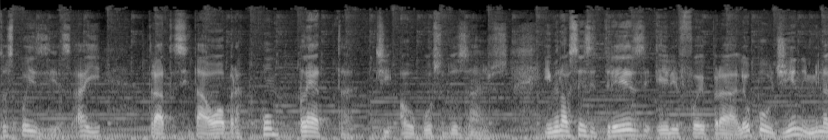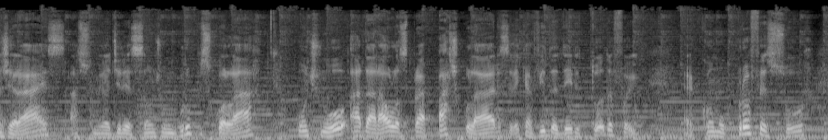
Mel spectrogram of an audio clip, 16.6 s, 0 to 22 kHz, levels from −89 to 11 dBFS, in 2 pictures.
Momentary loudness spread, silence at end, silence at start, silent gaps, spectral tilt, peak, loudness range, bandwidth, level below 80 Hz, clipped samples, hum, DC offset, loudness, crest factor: 10 LU; 0 s; 0 s; none; -5.5 dB/octave; 0 dBFS; 3 LU; 19 kHz; -32 dBFS; under 0.1%; none; under 0.1%; -17 LUFS; 16 dB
